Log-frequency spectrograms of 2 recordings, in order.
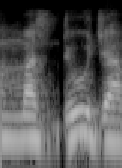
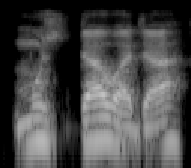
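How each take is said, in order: First: The word is said with three syllables. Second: The word is said with four syllables. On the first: The speaker calls it wrong. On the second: The speaker calls it right.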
